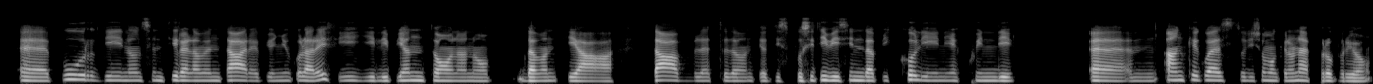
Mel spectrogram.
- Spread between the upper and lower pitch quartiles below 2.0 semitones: Yes, narrow, 1.6 semitones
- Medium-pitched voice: Yes, medium, 175 Hz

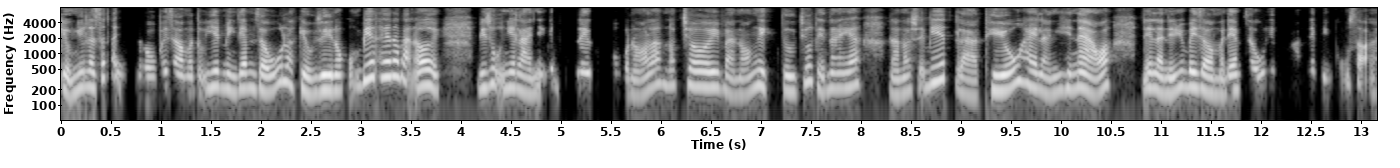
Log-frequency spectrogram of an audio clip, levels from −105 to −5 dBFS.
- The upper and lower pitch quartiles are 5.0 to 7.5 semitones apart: No, average, 4.3 semitones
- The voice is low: No, high, 215 Hz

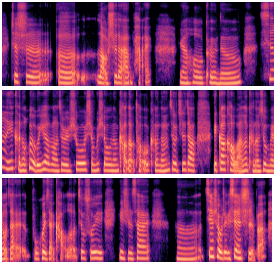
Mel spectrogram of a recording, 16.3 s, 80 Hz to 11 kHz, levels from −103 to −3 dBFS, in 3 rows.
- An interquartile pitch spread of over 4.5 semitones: No, average, 2.8 semitones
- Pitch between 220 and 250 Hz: Yes, high, 230 Hz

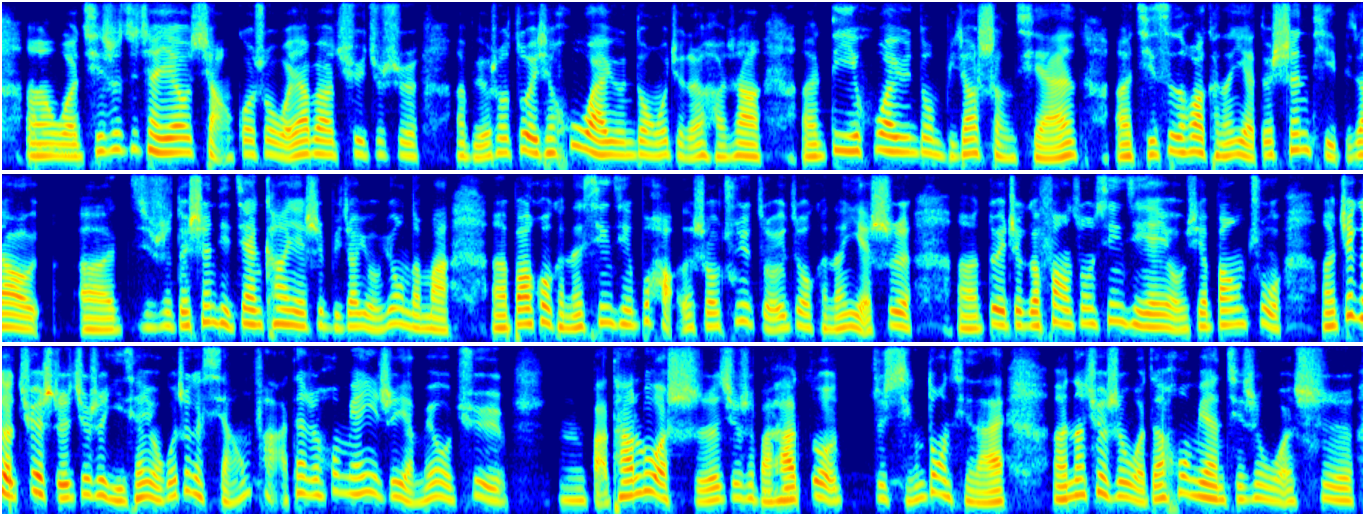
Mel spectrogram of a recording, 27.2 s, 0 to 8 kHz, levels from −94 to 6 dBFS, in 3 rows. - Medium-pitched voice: No, high, 195 Hz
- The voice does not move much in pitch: No, average, 4.8 semitones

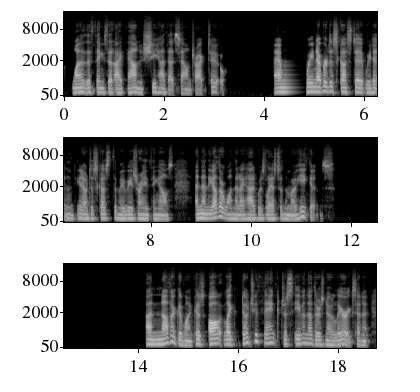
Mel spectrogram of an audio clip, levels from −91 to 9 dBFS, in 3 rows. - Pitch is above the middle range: No, medium, 140 Hz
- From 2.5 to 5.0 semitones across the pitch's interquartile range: Yes, average, 2.8 semitones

